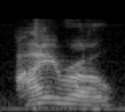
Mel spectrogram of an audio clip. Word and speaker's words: Iroh: It's Iroh with an I, not an E. This, that's not an E. That's an I.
